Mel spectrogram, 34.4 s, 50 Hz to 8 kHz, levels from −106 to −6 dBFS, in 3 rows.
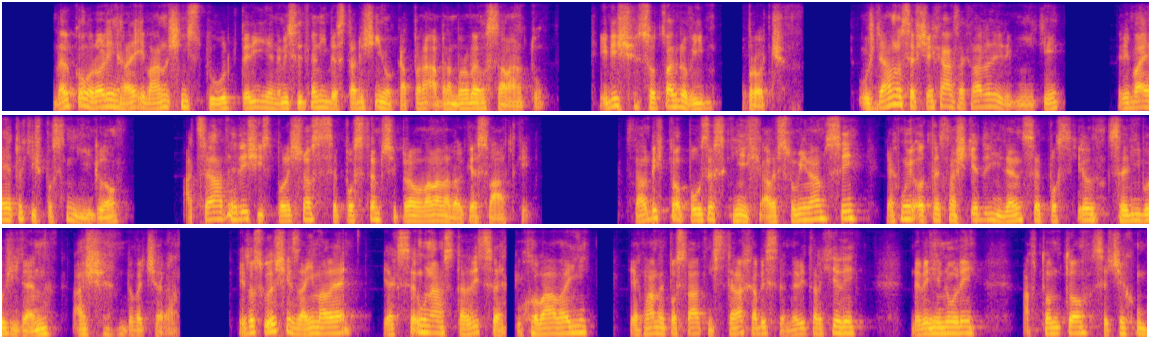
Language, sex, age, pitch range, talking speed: Czech, male, 60-79, 95-115 Hz, 155 wpm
